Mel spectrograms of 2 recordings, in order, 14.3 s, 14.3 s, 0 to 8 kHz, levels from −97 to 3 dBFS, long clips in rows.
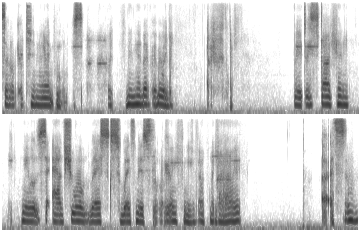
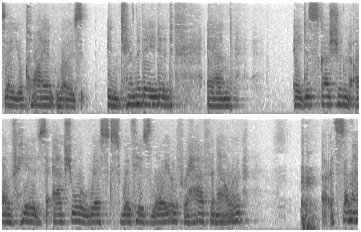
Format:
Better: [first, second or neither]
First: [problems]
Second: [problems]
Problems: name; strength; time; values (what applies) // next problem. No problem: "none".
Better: second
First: noise reduction (neural diffusion model UNIVERSE++)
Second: none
